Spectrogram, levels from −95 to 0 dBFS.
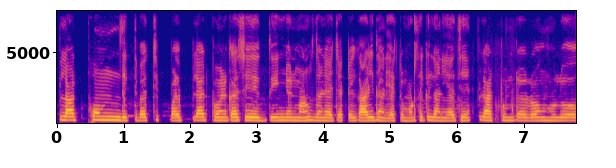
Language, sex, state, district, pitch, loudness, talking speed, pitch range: Bengali, female, West Bengal, Paschim Medinipur, 220 Hz, -18 LUFS, 170 wpm, 215-225 Hz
